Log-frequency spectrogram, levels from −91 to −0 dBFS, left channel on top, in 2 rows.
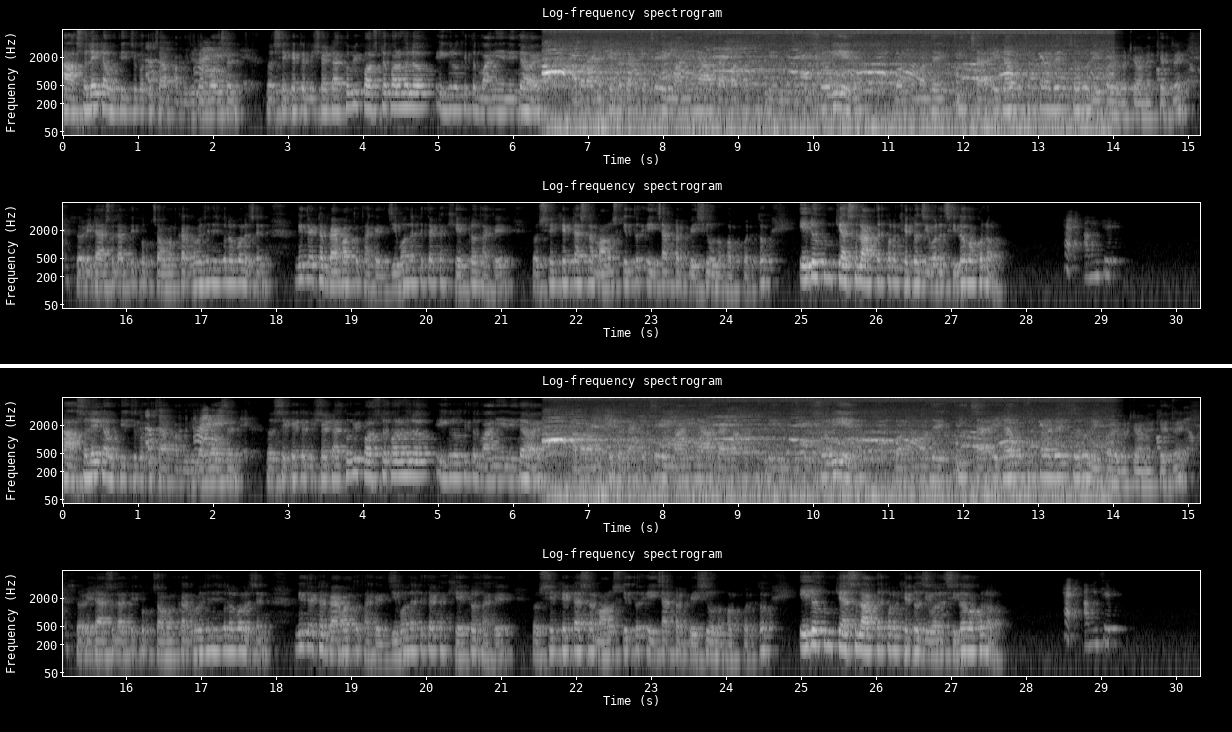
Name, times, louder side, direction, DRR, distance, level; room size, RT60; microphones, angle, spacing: voice 1, 0.0-2.3 2.7-21.1 21.4-27.6, left 1 dB, 10° left, -5 dB, 4.8 m, -36 dB
voice 2, 1.0-1.4 1.7-2.5 7.2-7.3 14.7-15.1 28.5-29.1, right 3 dB, 55° right, 2 dB, 4.8 m, -42 dB
sound 1, 6.4-14.0, left 2 dB, 30° left, 3.1 m, -31 dB
30.0 x 10.0 x 3.7 m, 0.37 s
head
